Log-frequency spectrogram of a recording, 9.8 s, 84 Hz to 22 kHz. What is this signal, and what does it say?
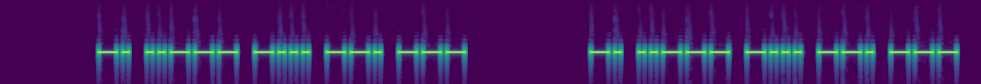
Morse code, heard as a keyed tone, about 20 wpm, 700 Hz. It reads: N2BGO N2BGO
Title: USA Call Signs - 5 Characters - Repeated 3x - 20wpm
